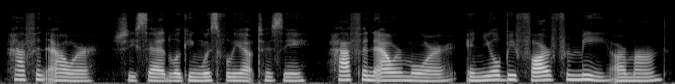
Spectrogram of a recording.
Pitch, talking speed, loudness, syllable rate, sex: 185 Hz, 185 wpm, -19 LUFS, 4.3 syllables/s, female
